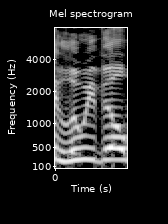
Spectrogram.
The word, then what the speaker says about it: Louisville: L okay if you if you try to say Louisville with vals you're saying it wrong it's w okay and they are playing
